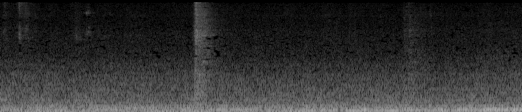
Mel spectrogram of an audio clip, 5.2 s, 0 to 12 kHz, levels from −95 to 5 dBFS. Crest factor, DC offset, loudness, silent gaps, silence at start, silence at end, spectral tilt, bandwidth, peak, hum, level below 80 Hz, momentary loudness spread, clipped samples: 14 dB; under 0.1%; -42 LUFS; none; 0 s; 0 s; -7 dB/octave; 11.5 kHz; -24 dBFS; none; -42 dBFS; 6 LU; under 0.1%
